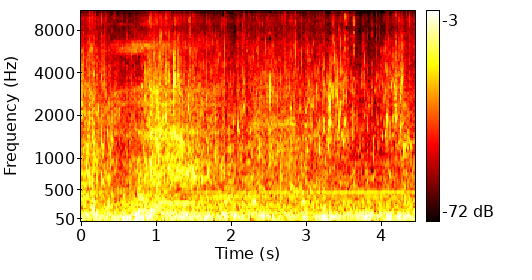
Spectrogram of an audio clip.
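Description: Water splashing and lapping at the side of a boat where a hooked tautog is held at the surface on the line. A faint steady hum runs underneath.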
